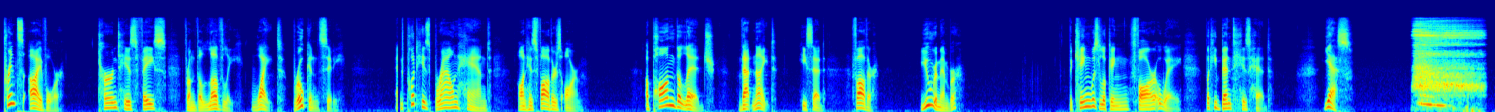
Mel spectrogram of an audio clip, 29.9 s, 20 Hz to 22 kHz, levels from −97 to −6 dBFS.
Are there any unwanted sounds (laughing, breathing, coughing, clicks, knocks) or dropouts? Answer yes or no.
yes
